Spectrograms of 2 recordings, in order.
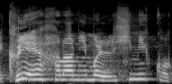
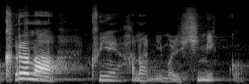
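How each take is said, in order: First: 그의 stressed, a bit louder. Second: 그러나 stressed at the start. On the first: Preacher to congregation, pointing at 그의 with emphasis. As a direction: lean on 그의, letting the rest fall. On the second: Preacher to congregation, pressing on 그러나. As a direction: open hard on 그러나, then settle. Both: Shown as a demonstration.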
